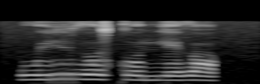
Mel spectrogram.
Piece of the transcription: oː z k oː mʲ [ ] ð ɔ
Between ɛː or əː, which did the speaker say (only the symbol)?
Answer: ɛː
